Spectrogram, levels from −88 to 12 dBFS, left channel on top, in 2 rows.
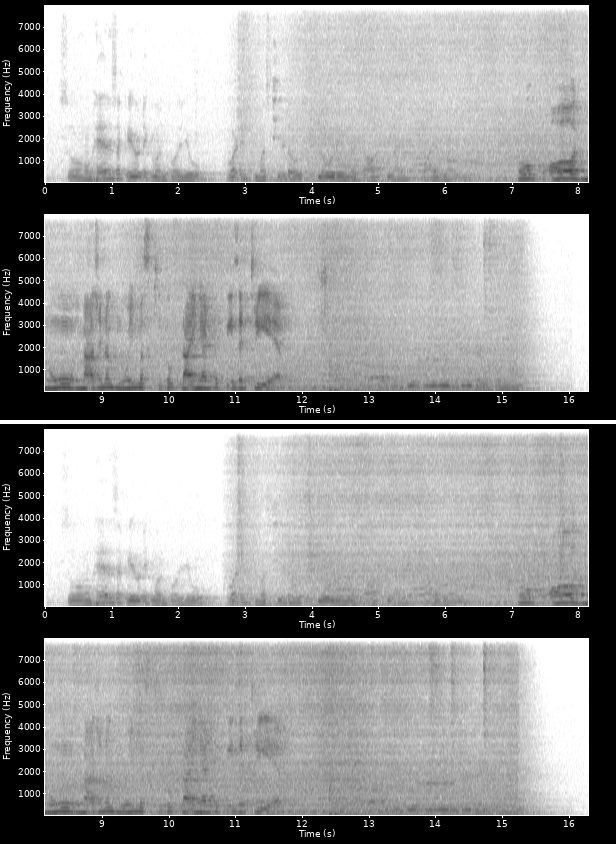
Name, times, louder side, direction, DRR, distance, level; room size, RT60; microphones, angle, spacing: voice 1, 0.3-2.4 2.7-6.4 12.9-15.4, left 2 dB, 70° left, 4 dB, 1.5 m, -39 dB
sound 1, 2.7-15.3, right 4 dB, 70° right, 3.2 m, -38 dB
voice 2, 7.1-11.8 12.2-12.4, left 4 dB, 35° left, 6 dB, 0.5 m, -27 dB
18.0 x 16.0 x 3.1 m, 1.3 s
head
